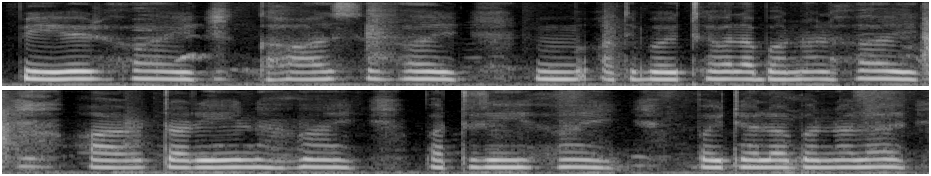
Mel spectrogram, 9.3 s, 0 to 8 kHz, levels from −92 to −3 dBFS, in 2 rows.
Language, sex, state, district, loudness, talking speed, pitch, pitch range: Maithili, female, Bihar, Samastipur, -30 LUFS, 115 wpm, 255 Hz, 255-265 Hz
